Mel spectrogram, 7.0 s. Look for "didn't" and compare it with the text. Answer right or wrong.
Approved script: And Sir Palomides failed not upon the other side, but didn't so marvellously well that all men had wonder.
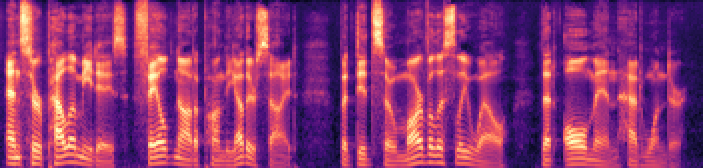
wrong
